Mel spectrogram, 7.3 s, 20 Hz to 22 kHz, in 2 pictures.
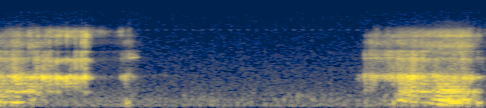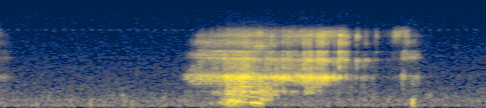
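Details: Person in deep sleep snoring from 2:28 to the end of a white-noise ASMR recording: three rough, rattling snores about every 2.5 seconds with quiet gaps between.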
